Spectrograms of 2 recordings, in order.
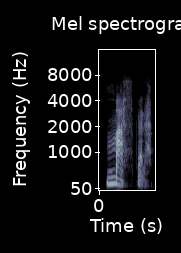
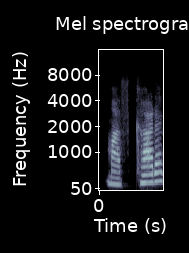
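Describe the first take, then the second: First: The stress is on the first syllable. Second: The stress is on the middle syllable. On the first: "Palabra del grupo número tres" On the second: "grupo dos"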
